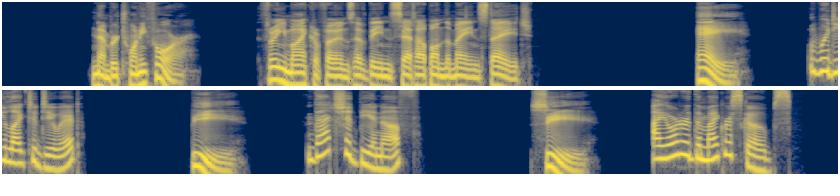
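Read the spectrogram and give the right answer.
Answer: B: That should be enough.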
